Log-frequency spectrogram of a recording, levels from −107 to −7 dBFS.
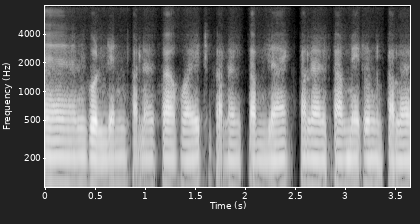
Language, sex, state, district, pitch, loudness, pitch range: Hindi, male, Haryana, Jhajjar, 100 Hz, -21 LUFS, 95-100 Hz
